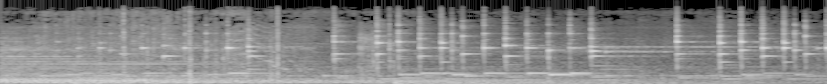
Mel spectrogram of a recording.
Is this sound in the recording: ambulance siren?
no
